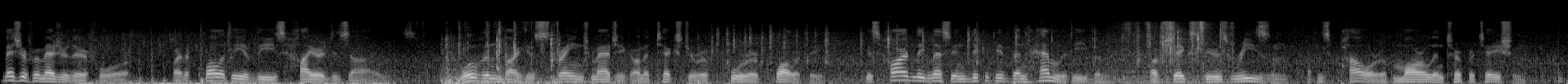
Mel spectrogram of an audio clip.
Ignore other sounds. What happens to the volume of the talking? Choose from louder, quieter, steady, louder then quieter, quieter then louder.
steady.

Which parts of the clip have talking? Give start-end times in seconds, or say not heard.
0.0-15.6.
